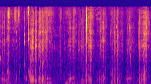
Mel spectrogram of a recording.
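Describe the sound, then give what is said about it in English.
Someone chews crunchy black walnuts, a steady run of crisp, crackling bites and grinding crunches in an irregular rhythm, fairly loud, with no talking. “Yeah, just hold them in your mouth. So we can experience it together because we're friends.”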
